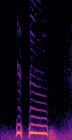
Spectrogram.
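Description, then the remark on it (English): A burrowing owl calls: a short tonal note, then a longer sustained, strained note that drops into a brief falling, fading tail. The calls are loud and clear with no talking. “Because, as well as its double hoots and other calls, the burrowing owl is known for this hair raising sound.”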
